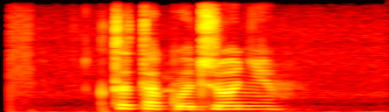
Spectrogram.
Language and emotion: Russian, neutral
